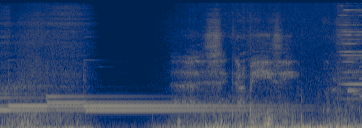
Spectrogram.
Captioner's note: Link sighs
